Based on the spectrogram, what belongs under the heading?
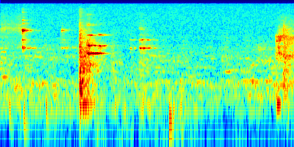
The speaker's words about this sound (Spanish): Ya se les cayeron los platos, creo.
